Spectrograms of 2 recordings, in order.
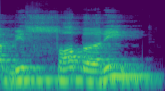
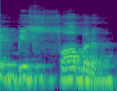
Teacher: وقف کے بغیر اس کو پڑھا جائے گا بالصبری اور وقف کے ساتھ اس کو پڑھیں گے بالصبر۔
